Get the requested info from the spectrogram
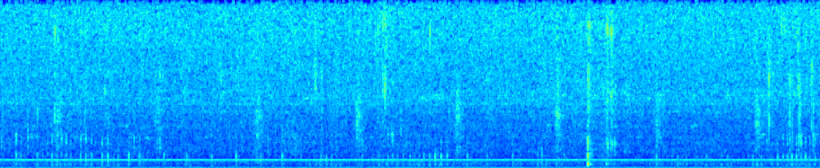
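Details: Foster-care rescue kittens piled onto a person's right hand; a steady low purring drone runs throughout, with light clicks and one sharp tap midway, over a constant background hum in a small room.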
